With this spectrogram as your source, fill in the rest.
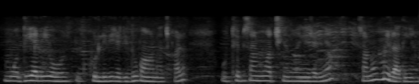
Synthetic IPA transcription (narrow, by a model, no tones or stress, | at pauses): moːd̪iːaːliːoːkʰʊlːiːd̪iːd͡ʒeːɽiːd̪ʊkaːnaːd͡ʒkəl | ʊt̪ʰːeːbisaːnũːətːʃʰijãt̪aːɪ̃jãːd͡ʒeɽɪjãːsaːnũːmɪlaːd̪ɪjãː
